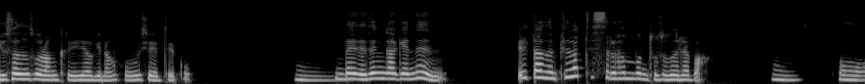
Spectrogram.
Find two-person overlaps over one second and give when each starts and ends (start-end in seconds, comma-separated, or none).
none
